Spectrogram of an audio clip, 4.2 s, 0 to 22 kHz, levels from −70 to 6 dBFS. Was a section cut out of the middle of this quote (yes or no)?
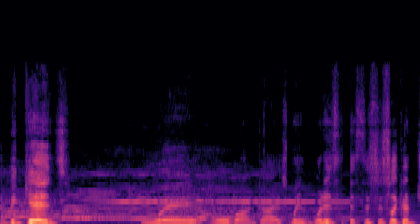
yes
